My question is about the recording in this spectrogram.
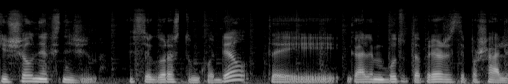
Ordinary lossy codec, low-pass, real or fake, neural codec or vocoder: AAC, 96 kbps; 14.4 kHz; real; none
